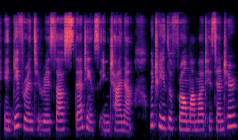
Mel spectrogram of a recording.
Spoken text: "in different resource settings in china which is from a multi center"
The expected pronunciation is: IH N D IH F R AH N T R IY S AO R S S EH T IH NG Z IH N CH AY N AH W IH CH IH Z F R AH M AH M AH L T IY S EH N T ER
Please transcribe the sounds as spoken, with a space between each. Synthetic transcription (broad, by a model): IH N D IH F R AH N T R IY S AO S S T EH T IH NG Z IH N CH AY N AH W IH CH IH Z F R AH M AH M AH T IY S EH N T ER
